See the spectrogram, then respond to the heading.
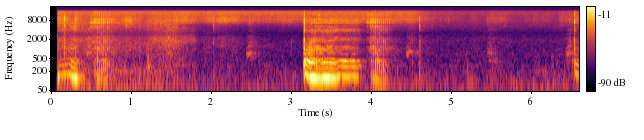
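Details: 16-week-old bulldog puppy snoring: two low, rattling snorts a few seconds apart over quiet room noise; snoring.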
